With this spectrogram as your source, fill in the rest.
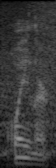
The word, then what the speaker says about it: Euler: actually defined by a limit that's how you pronounce this euler so this limit can be calculated by choosing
